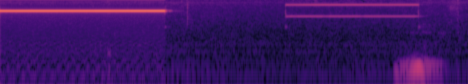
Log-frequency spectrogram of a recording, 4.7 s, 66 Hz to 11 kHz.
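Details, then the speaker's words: 1980 Atari Missile Command arcade PCB, logic probe on ground and 5 volts: flat unbroken high tone then another steady tone, never pulsing; no clock signal reaching the 6502 CPU. "um oh boy guys we got no clocks do we look here notice anything"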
